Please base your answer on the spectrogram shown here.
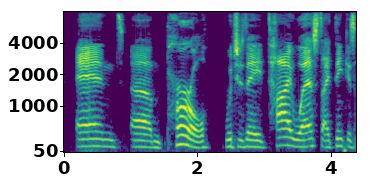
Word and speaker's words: Ti West: Cole and Pearl, which is a Ty West, I think is how you say his name.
